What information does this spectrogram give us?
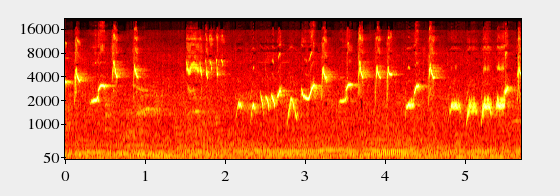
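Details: A pair of white-rumped shamas kept in an aviary, singing loud clear whistles with rising and zigzag slurs, mixed with sharp high chips and short squawky notes in a lively, varied sequence.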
